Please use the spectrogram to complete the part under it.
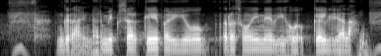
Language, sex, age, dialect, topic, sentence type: Bhojpuri, female, 18-24, Western, agriculture, statement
